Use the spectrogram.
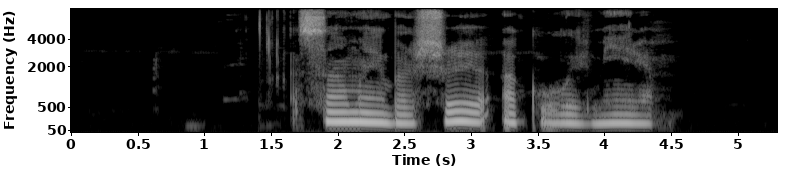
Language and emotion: Russian, neutral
